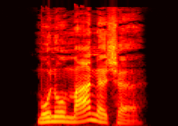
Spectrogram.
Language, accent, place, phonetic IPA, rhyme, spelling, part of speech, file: German, Germany, Berlin, [monoˈmaːnɪʃə], -aːnɪʃə, monomanische, adjective, De-monomanische.ogg
- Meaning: inflection of monomanisch: 1. strong/mixed nominative/accusative feminine singular 2. strong nominative/accusative plural 3. weak nominative all-gender singular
